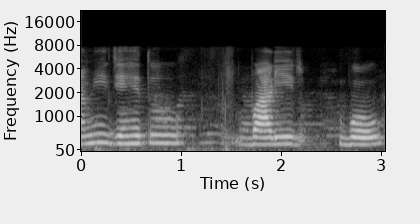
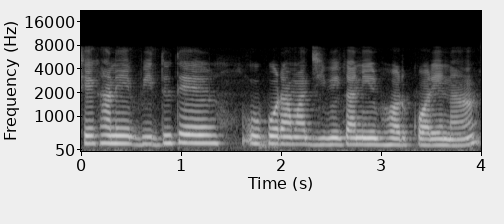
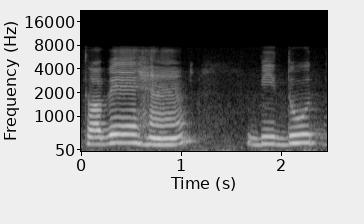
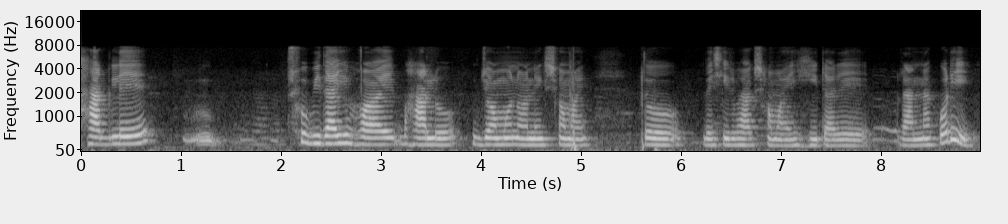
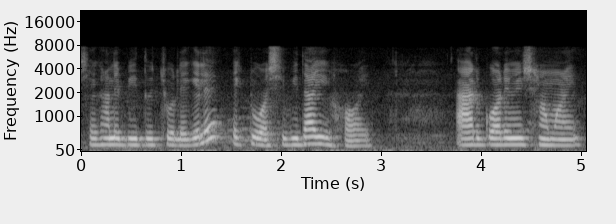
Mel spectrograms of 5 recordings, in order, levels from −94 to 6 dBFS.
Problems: background sounds at intervals, background conversations at intervals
